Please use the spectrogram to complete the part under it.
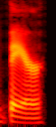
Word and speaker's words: Bexar: First up, we got a lot of corrections for mispronouncing bear as Bexar County with a hard X.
